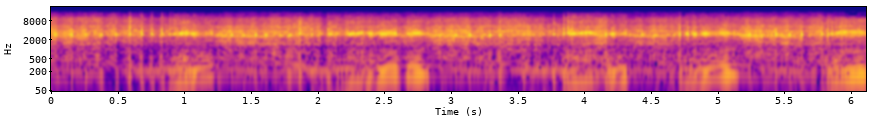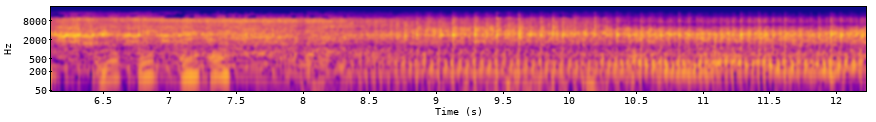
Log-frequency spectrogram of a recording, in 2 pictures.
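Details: Husqvarna 235 X-Torq chainsaw, pulled from a snow bank and restarted on primer, full then half choke, with little fuel; catches, blipped through several quick rev rises and falls, then settles to a steady, clean two-stroke buzz; normal running.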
